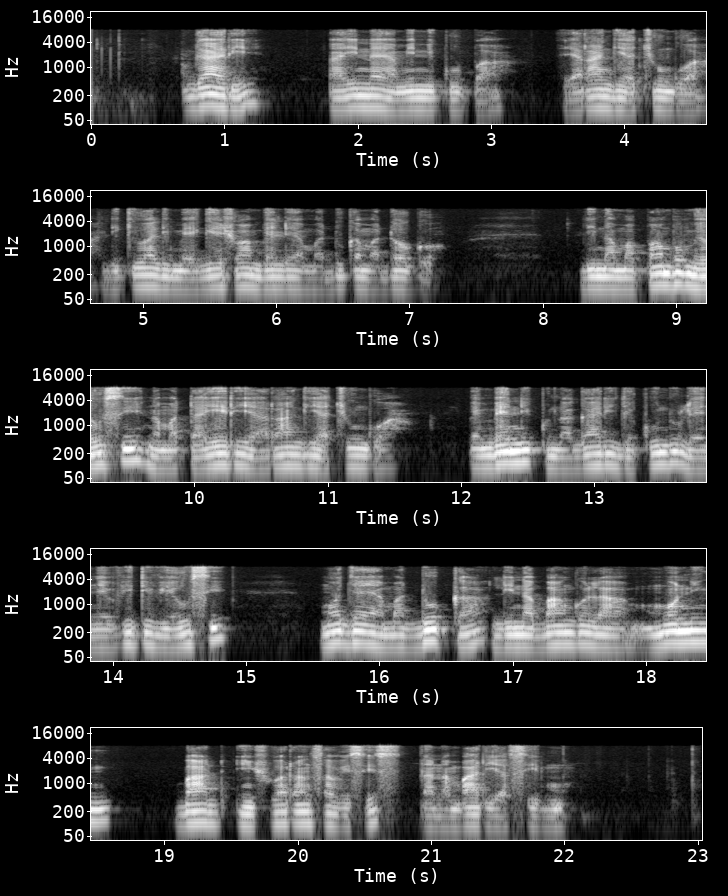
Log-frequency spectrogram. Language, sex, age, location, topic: Swahili, male, 18-24, Nairobi, finance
